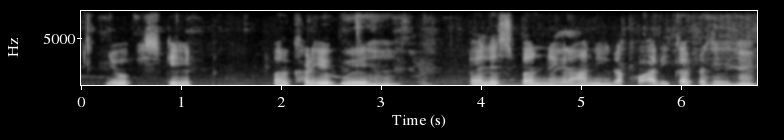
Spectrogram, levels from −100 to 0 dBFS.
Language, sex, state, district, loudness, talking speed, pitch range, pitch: Hindi, male, Uttar Pradesh, Jalaun, -27 LUFS, 100 wpm, 110-125 Hz, 115 Hz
